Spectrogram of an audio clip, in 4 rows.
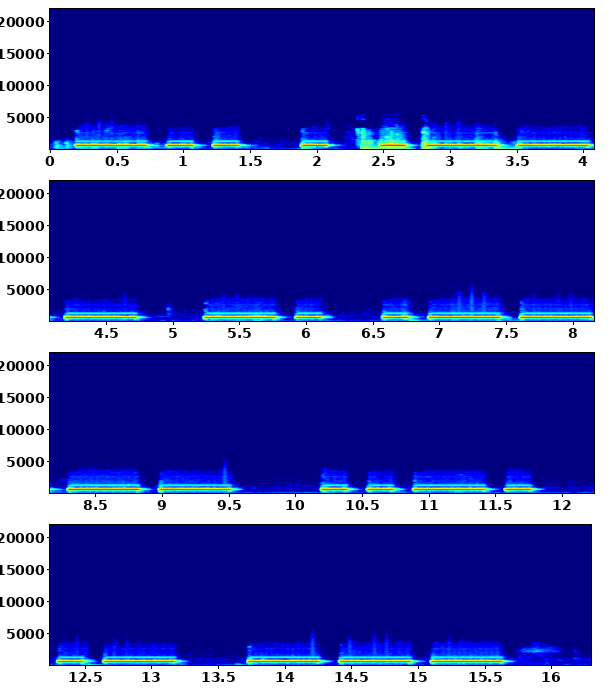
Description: Morse code, heard as a keyed tone, about 7 wpm, 660 Hz. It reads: DE JN1FAO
